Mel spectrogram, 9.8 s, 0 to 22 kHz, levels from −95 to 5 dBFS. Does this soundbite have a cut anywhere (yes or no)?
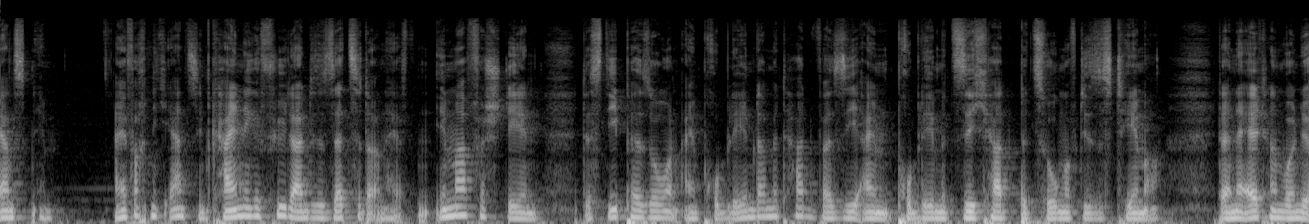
no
